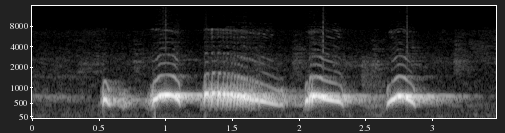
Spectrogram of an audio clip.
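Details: Energetic spotted dove lure song: a brief opening note followed by a series of mellow, falling two-part coos with a longer sliding middle coo, in a quiet setting.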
